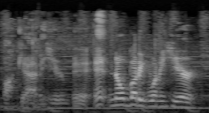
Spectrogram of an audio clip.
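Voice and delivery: ordinary delivery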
